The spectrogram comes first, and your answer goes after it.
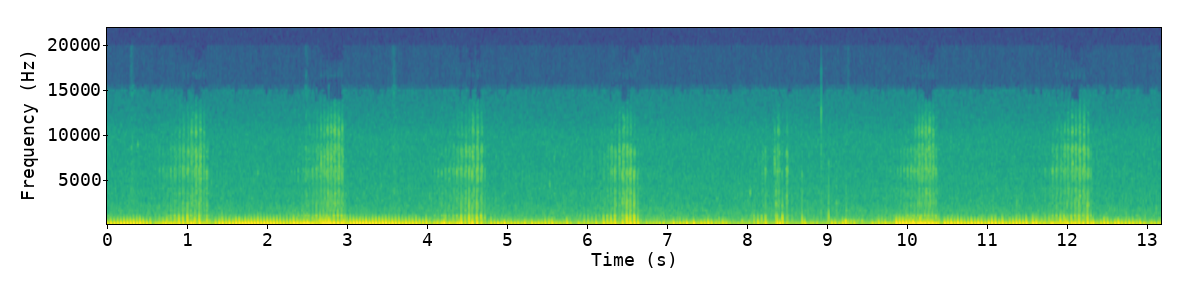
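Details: A male Munchkin kitten falling asleep purrs steadily, a low rumbling drone that swells with each breath.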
